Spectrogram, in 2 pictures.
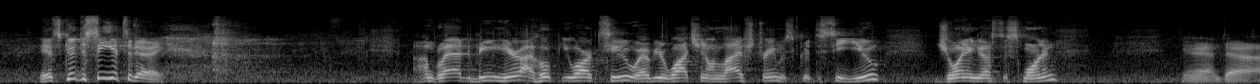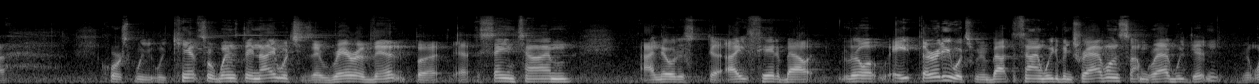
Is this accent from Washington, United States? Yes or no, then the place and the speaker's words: no; Pennsylvania, United States; If you don't know, I grew up in Pennsylvania, so I am an Eagles fan.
